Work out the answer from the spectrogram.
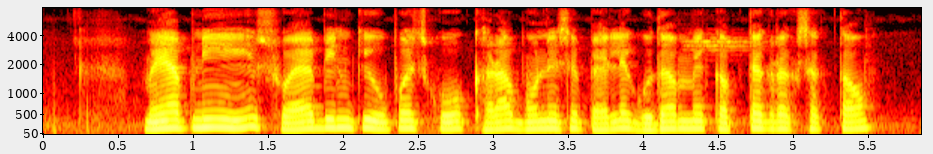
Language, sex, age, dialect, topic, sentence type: Hindi, male, 31-35, Awadhi Bundeli, agriculture, question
